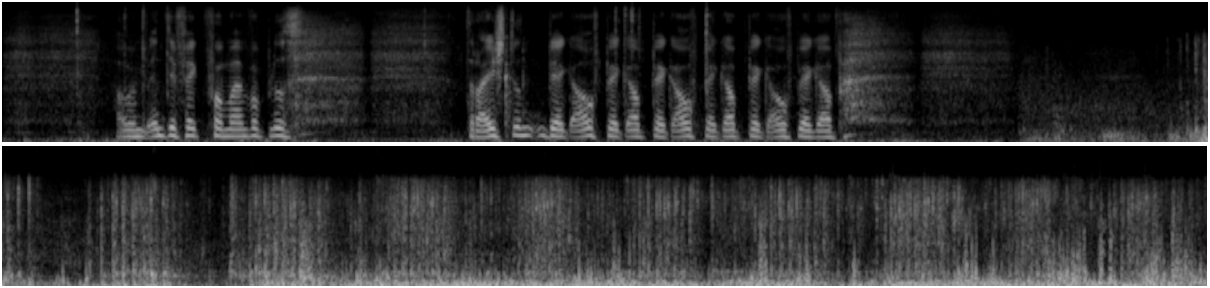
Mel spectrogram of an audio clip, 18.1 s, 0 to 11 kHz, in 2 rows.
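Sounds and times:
wind buffeting microphone: 7.6s - 18.0s
knocks and rattles: 8.7s - 18.0s.

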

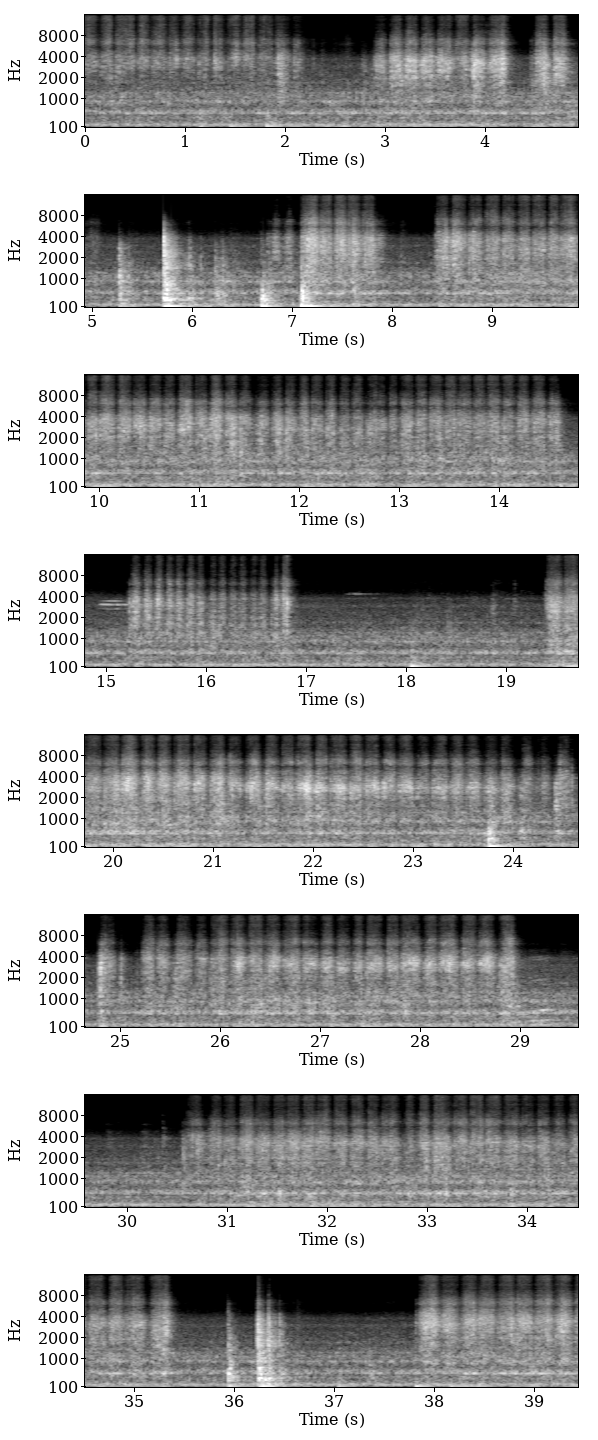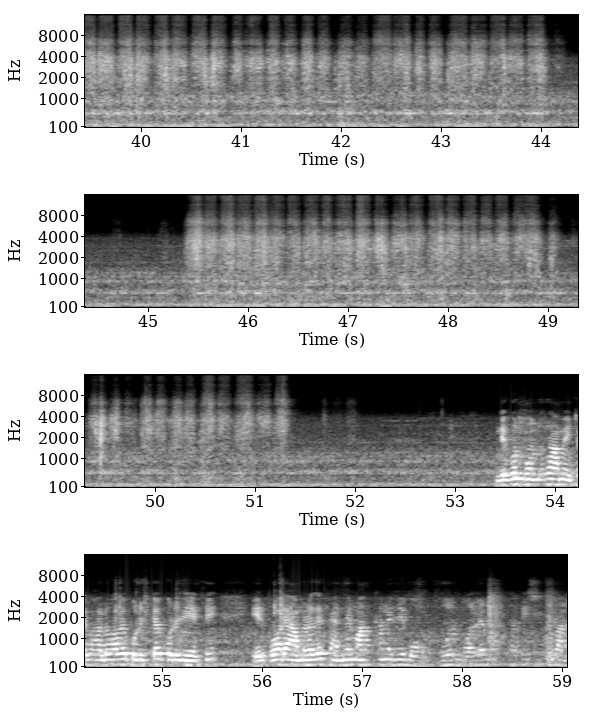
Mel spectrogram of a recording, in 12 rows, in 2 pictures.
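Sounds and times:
sandpaper scratching plastic: 7.0s - 14.7s, 15.3s - 16.9s, 19.4s - 29.0s, 30.6s - 35.4s, 37.8s - 44.2s, 45.4s - 51.4s.

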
